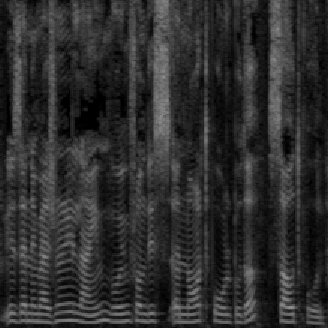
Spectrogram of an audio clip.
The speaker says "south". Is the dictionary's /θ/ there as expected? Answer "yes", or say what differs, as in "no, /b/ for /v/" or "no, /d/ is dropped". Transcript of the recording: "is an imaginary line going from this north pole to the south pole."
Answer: no, /t/ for /θ/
